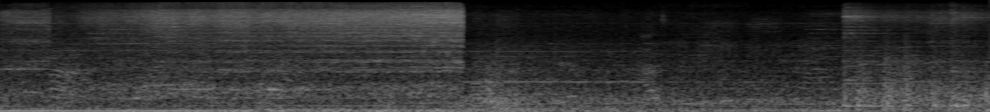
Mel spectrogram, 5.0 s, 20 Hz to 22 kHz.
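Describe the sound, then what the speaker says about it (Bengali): The 13147 Uttarbanga Express passenger train pulls out of platform 11 at Kolkata with a continuous heavy rumble of rolling wheels, broad hiss and clatter, loud and close throughout. "11 নম্বর প্ল্যাটফর্ম ছেড়ে যাচ্ছে উত্তরবঙ্গ এক্সপ্রেস।"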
